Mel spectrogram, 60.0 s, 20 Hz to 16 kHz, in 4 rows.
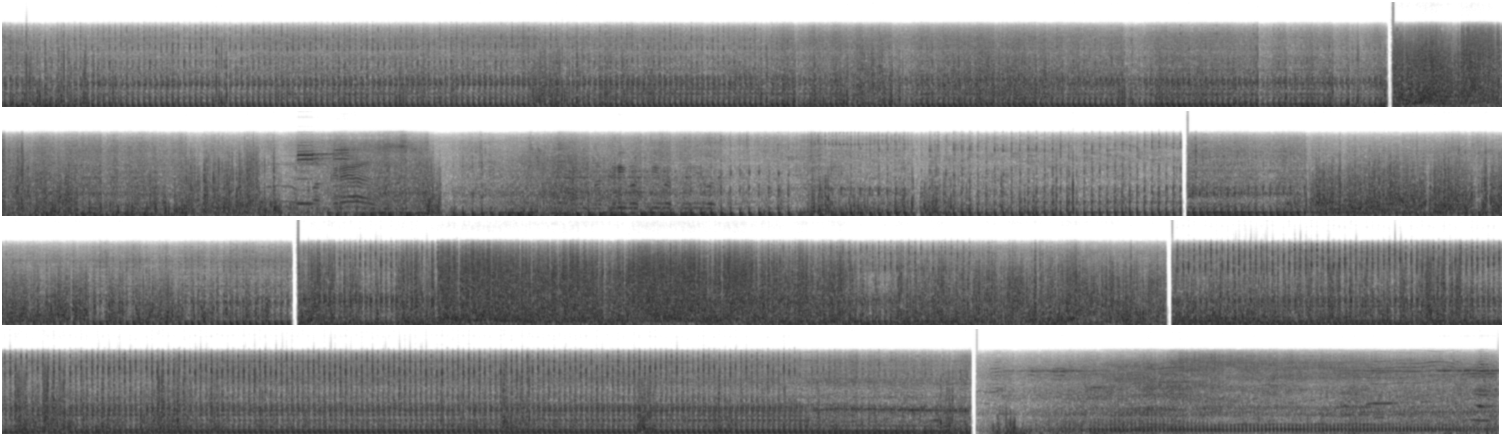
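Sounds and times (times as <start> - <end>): wind rushing on microphone: 0.0 - 2.5, 5.0 - 58.6
motorcycle engine running: 0.0 - 54.8, 55.9 - 59.9.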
